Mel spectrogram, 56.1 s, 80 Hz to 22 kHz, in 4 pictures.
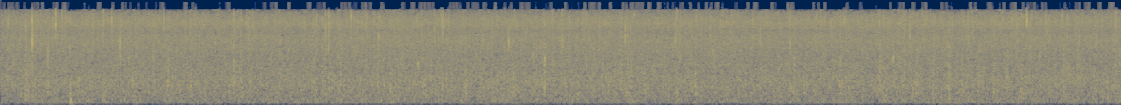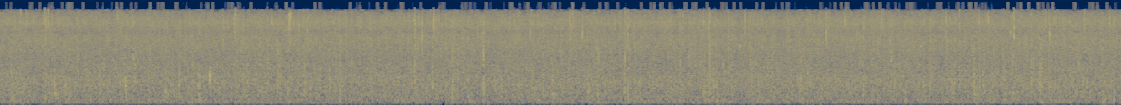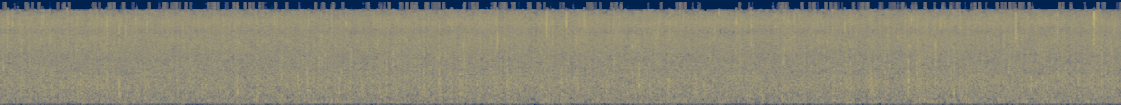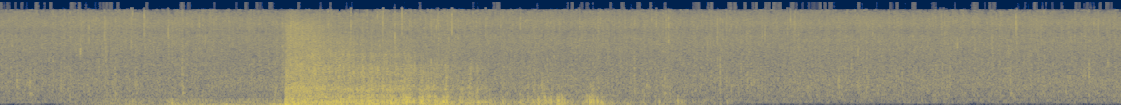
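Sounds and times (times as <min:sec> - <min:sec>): heavy rain: 0:00.0 - 0:56.0
low thunder rumble: 0:43.4 - 0:49.9.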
